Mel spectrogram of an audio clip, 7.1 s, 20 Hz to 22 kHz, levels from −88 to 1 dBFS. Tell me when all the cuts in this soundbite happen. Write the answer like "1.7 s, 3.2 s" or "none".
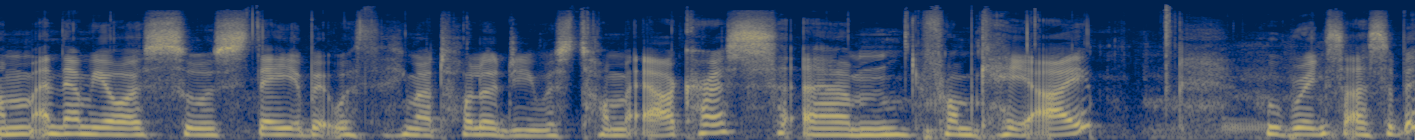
none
